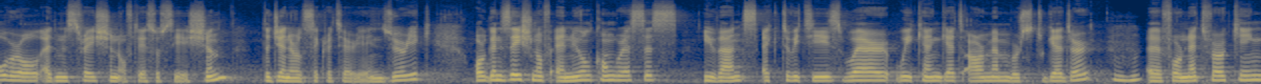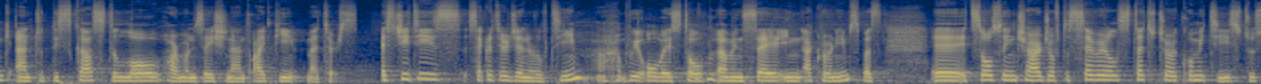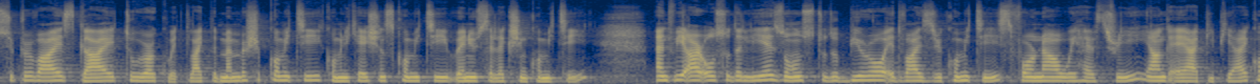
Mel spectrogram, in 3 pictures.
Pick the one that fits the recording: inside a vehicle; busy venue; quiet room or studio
busy venue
